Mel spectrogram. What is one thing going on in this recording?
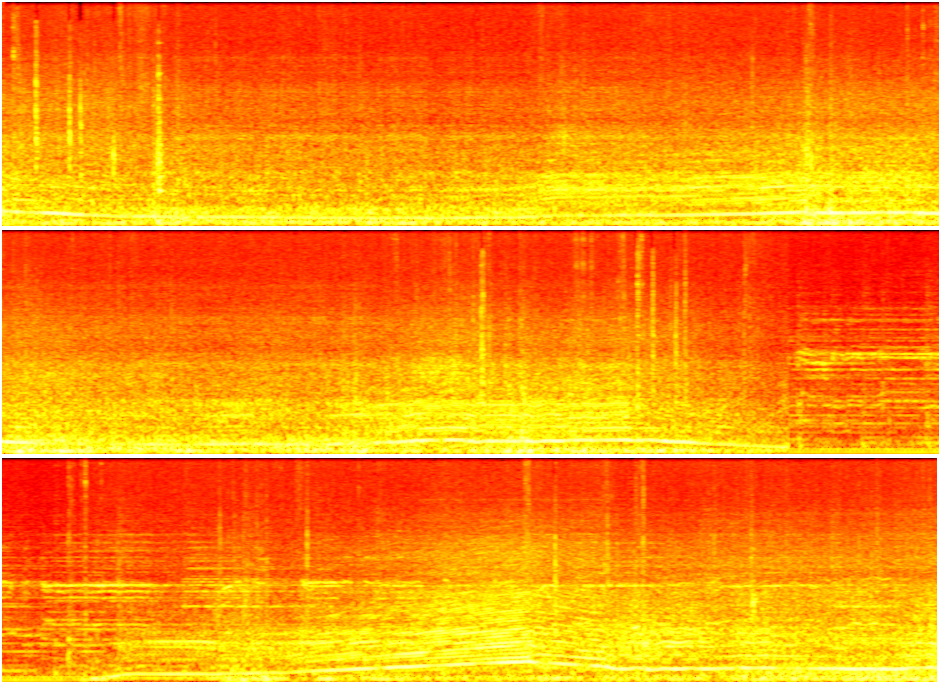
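A car engine revs up and down as the car drives fast.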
